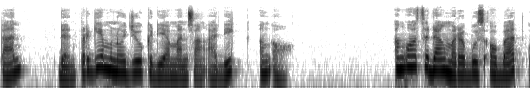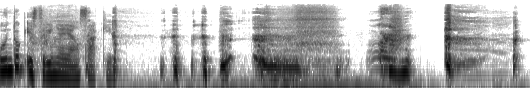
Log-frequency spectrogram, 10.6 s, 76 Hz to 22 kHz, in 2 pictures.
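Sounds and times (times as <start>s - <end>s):
speech: 0.0s - 3.0s, 3.9s - 9.9s
short dry coughs: 5.7s - 8.3s, 9.0s - 10.6s
strained wheezing breaths: 8.0s - 8.8s.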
